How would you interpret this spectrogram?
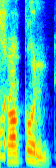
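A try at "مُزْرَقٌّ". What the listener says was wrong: Mus, bukan mas.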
